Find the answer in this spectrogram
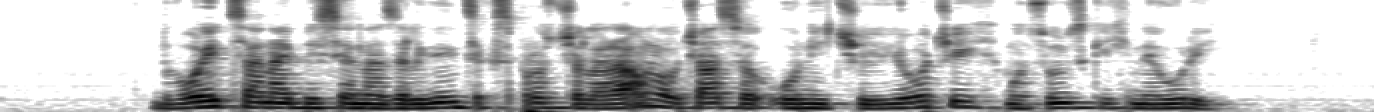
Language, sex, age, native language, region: Slovenian, male, 30-49, Slovenian, Gorenjska region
